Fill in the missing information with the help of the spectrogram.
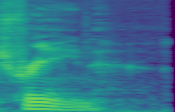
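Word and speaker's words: Træen: And as his fellow breakaway rider, Torstein Train, I looked that up to try to get the, it's spelled Traeen, but they say train. That's what they say.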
